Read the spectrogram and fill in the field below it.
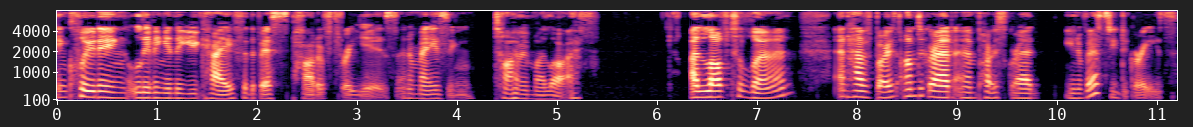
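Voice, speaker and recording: A woman with a very deep, low pitch and an Australian accent speaks at a moderate pace with lively intonation on a very clean recording with a silent background. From Australia, near Canberra. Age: 30s. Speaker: podcast host. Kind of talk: podcast monologue.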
